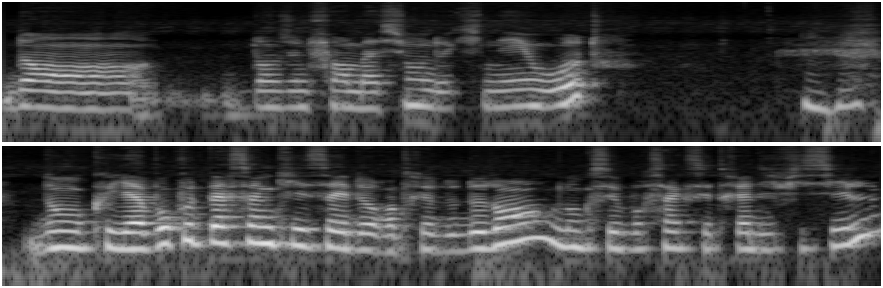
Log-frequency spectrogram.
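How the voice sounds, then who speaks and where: Fairly slow delivery with long, frequent pauses and big swings in loudness. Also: woman. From France, Normandy. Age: 20s. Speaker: physiotherapist. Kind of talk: interview. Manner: halting.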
